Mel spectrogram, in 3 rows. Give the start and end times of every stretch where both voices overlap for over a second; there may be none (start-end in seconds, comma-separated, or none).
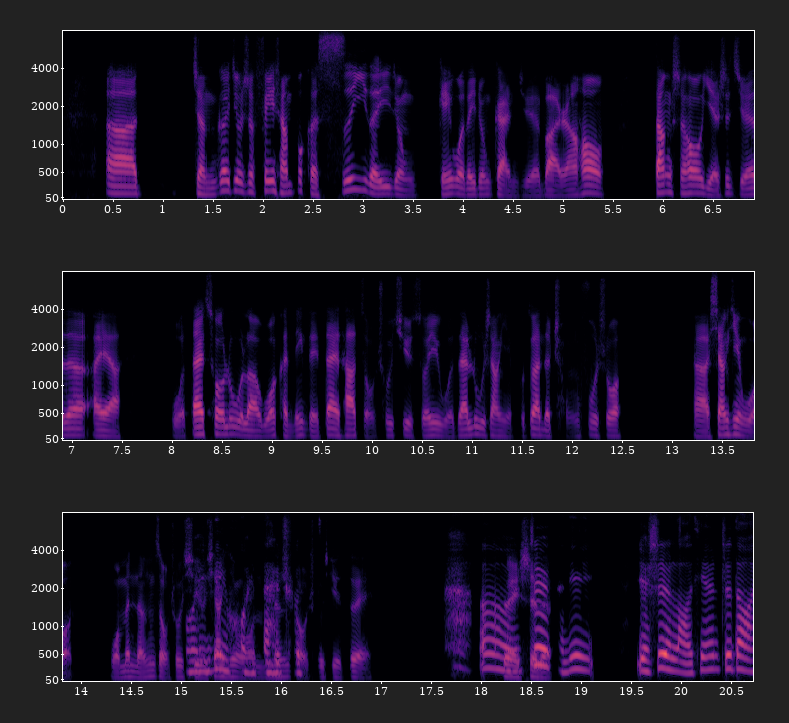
15.0-16.4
